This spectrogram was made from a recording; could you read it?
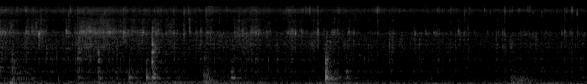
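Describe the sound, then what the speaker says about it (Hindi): Roasted chicken is stirred in a hot pan: a quiet, continuous sizzle is broken by a few sharp scrapes and clicks of the spoon against the metal, with no voices. "और इसमें अच्छे से मिक्स कर देंगे।"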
